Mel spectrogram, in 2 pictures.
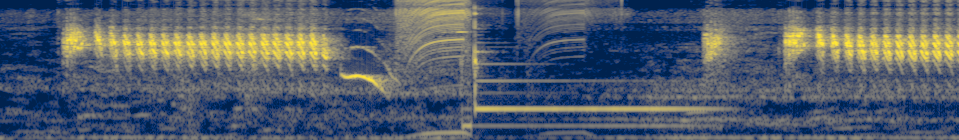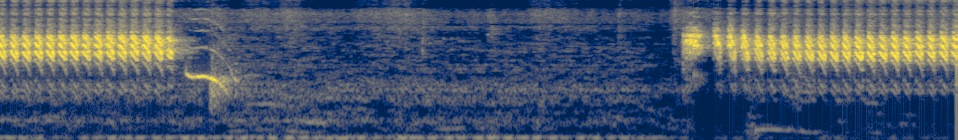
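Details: Spotted owlet giving loud, harsh, rapidly pulsed chattering bursts, each lasting one to two seconds and repeated several times, broken by a short stretch of human voice, with a steady low hum throughout.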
